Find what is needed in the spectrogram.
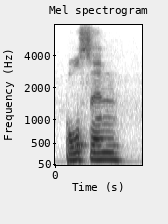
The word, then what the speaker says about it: Ulsan: Park has been with Lotte Chemical since 1991 and is currently senior vice president with responsibilities for production at Lotte Chemical's Daesan, Ulsan, and Yeosu, South Korea complexes. My Korean's a little rusty. Hopefully I pronounced those cities correctly. – I think you did pretty well.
